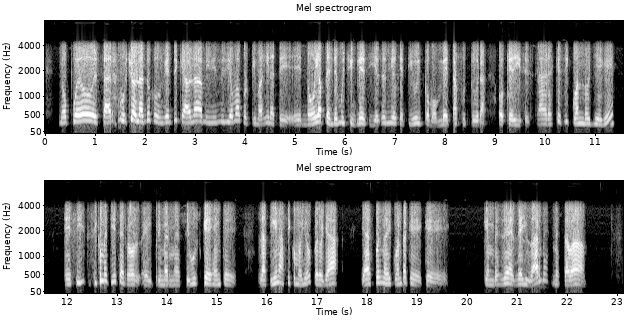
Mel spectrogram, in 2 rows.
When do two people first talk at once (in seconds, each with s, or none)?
none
